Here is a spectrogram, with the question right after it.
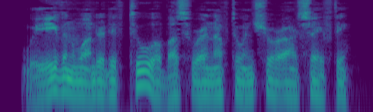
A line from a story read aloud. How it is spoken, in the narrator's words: Lieutenant Horner said, his voice rumbling through the low-ceilinged room and vibrating vaguely in the metal walls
